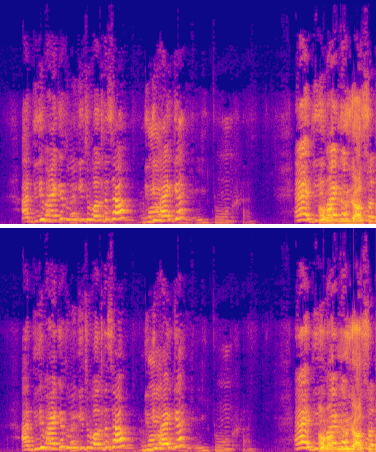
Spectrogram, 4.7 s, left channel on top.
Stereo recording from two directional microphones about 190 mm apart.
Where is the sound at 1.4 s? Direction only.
Centre (ahead or behind).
